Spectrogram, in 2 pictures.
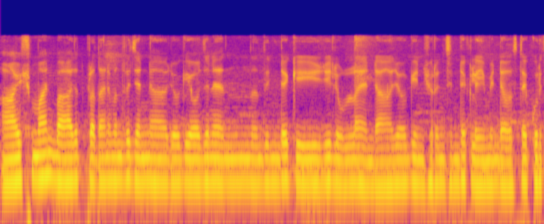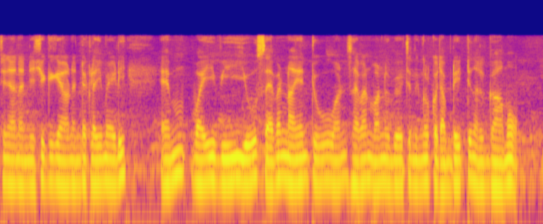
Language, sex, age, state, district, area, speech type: Malayalam, male, 18-30, Kerala, Idukki, rural, read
